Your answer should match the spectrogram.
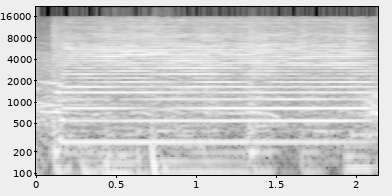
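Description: Semi truck's air horn blown in one long, steady blast of about two seconds, over background music with a beat.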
